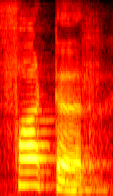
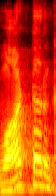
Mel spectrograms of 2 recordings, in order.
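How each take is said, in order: First: The word begins with an f sound. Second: The word begins with a w sound. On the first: The speaker calls it right. "அடுத்த வார்த்தை ஃபாட்டர்" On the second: The speaker calls it wrong. "இது வாட்டர் கிடையாது"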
